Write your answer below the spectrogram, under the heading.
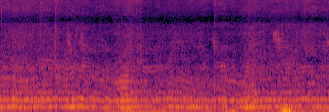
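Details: Worker honey bees in nonstop traffic at a feral colony, making a steady low droning hum with a second, higher hum layered above it. The hum holds level throughout, with a brief louder thump near the end.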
